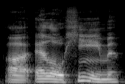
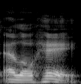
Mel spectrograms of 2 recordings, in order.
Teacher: So normally the ending of the word in a plural is im. And so when it's in construct, the mem drops off and it lengthens the end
